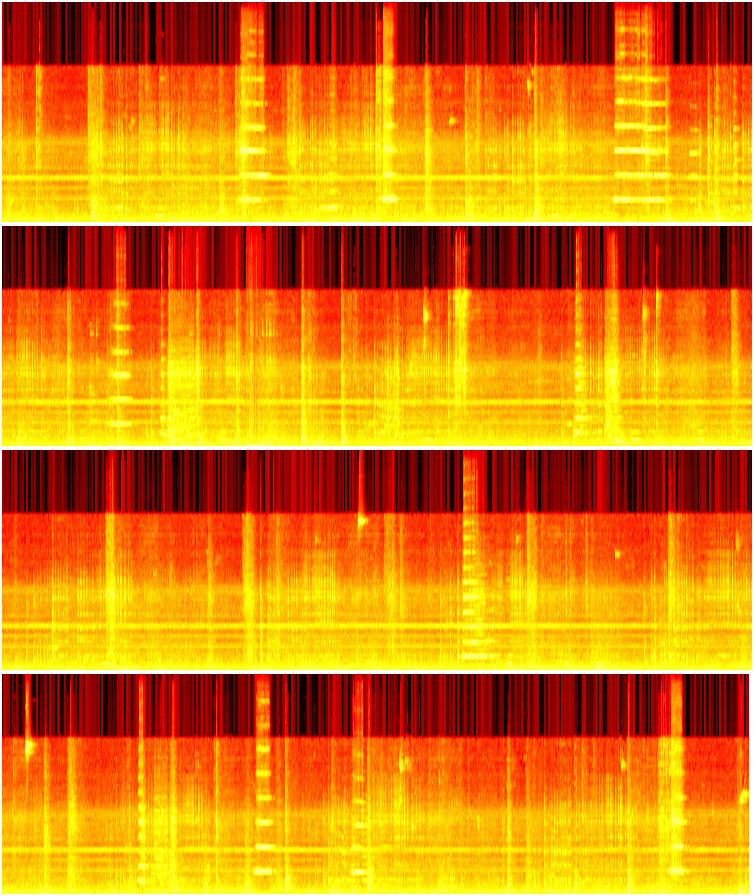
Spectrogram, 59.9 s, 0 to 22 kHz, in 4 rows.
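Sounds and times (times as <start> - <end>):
machinery rumble with whining: 0.0 - 59.9
high squeals: 0.6 - 10.0, 10.9 - 15.4, 16.5 - 20.8.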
